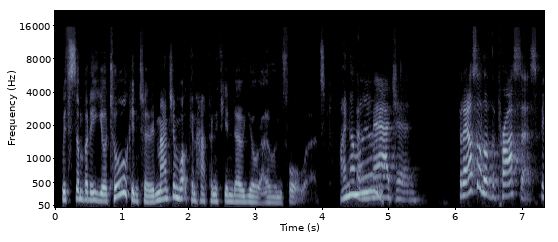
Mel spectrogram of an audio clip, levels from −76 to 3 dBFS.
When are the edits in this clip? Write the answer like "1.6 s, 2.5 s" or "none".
4.2 s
